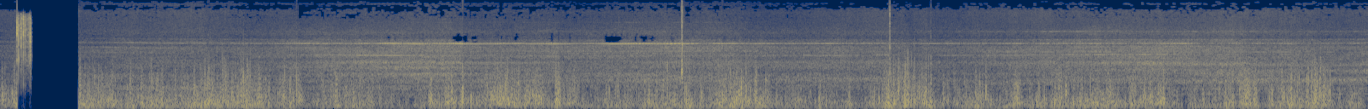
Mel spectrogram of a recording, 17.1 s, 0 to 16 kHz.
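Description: Boeing 747-400's jet engines running at low power as the airliner taxis: a loud, rough rumble with a thin, steady high whine through the middle. The sound drops out for about half a second just after the start.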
